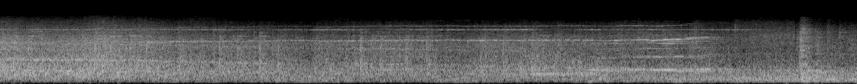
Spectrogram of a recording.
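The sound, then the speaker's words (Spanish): A subway train comes out of a tunnel, rumbles into an elevated station and brakes, its wheels letting out sustained high-pitched squeals over a loud, steady roar, with a sharp screech near the end as it comes to a stop. “Finalmente, la gran serpiente plateada sale del túnel y se detiene en una de las clásicas estaciones elevadas.”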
